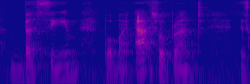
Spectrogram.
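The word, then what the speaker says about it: Wasim: actual name is pronounced vasim we don't have the letter v um we we use the letter w instead but it's pronounced bassim but my actual brand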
